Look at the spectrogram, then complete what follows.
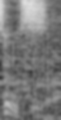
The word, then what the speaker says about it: SUS: is called but like it isn't actually pronounced sus it's pronounced sus like s o o s you know you're writing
